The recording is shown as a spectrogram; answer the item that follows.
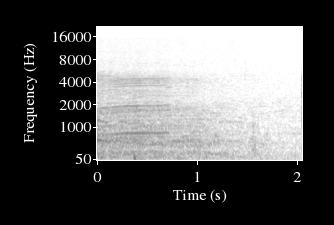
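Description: Near silence: faint background room tone through the microphone, with a single tiny tick about a third of a second in.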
